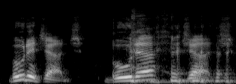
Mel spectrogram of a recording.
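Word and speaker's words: Buttigieg: And I actually figured out how to say his name, Buddha Judge, okay? I think that's how I say it.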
